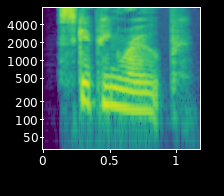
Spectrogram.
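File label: "skipping rope", British English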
